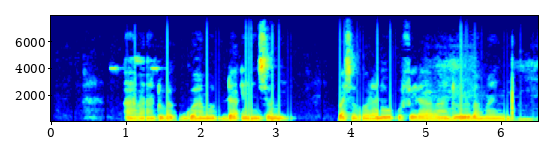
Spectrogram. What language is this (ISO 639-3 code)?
lug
